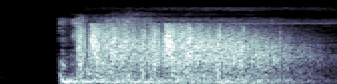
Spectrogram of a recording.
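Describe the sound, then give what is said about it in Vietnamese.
A loud explosion sound effect bursts in suddenly after a brief silence. Its dense, deep roar holds for over a second before slowly fading. “Một trận thanh âm nổ thật to, càng thâm thúy vang hơn là cả vực ngoại không gian.”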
